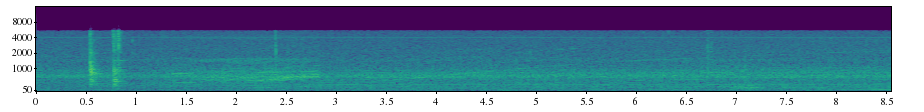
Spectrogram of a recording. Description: New Seagate LP 1.5 TB (ST31500541AS) started clicking only one day after I have installed it in my PC!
